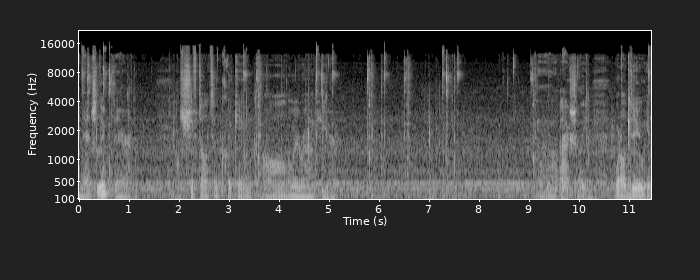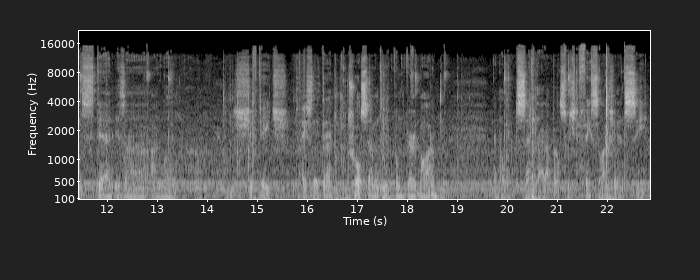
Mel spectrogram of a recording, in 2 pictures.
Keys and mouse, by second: 1.0 a, 2.0 click, 4.7 middle click, 5.3-9.4 middle drag, 10.2 a, 11.0 Tab, 12.8-14.1 middle drag, 14.9 shift+h, 16.5 ctrl+KP_7, 17.4 Tab, 20.5 ctrl+Tab, 22.0 c.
